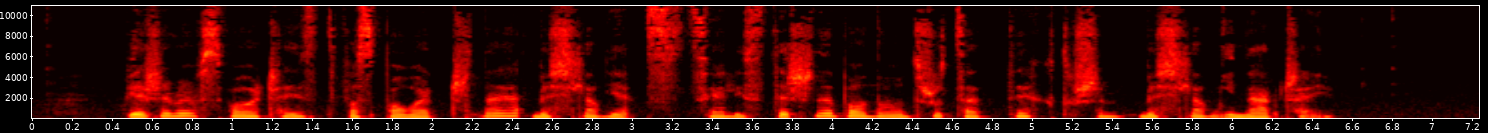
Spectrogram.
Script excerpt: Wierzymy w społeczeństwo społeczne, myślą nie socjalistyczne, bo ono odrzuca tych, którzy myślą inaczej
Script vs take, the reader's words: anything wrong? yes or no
no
